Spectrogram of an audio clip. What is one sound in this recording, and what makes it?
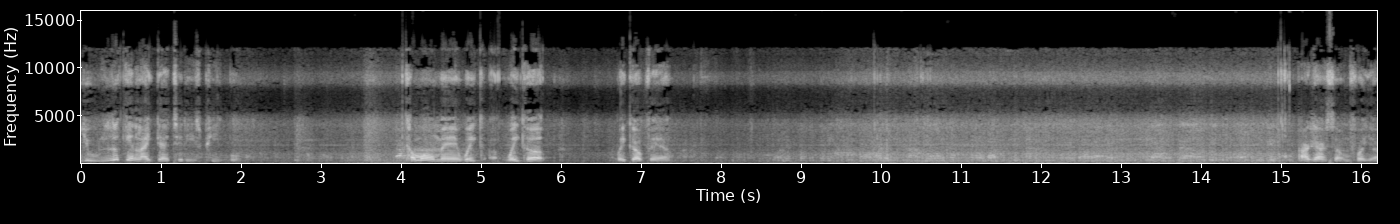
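A man speaks calmly and closely into a phone microphone.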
